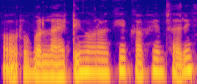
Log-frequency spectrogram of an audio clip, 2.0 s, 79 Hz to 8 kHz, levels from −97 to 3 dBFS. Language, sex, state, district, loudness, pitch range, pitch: Marwari, male, Rajasthan, Churu, -14 LUFS, 130-160 Hz, 150 Hz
